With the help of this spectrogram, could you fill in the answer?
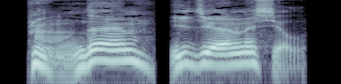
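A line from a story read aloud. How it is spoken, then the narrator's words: Man's grunting remark. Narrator (Russian): хмыкнул мужик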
